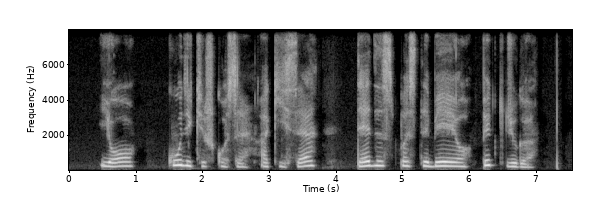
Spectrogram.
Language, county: Lithuanian, Vilnius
